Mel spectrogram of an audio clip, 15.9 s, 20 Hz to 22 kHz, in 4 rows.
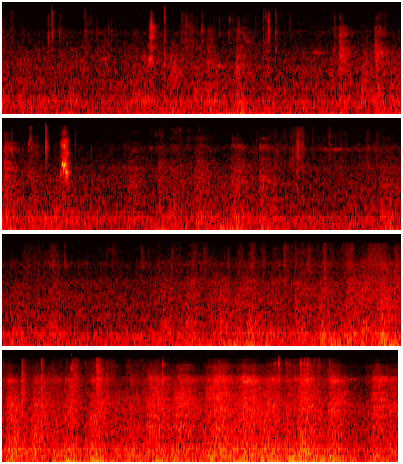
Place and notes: St, Lexington &, E 51st St, New York, NY, USA - 6 train at Lexington Avenue/51st Street station
Getting the 6 train at Lexington Avenue/51st Street station.
Some crackling sounds from a man carrying a bag of recycled bottles.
